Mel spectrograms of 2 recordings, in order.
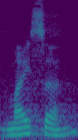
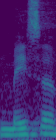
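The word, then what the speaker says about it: Meissa: develop intranasal vaccines at misa tell us about your approach thank you yes my name is i'm a phd virologist a co-founder and chief scientific officer of uh it's pronounced mesa vaccines which is a clinical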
